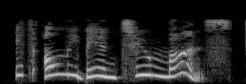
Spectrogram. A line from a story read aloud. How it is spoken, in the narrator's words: she exclaims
